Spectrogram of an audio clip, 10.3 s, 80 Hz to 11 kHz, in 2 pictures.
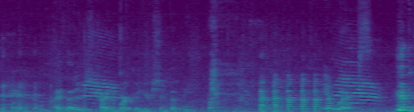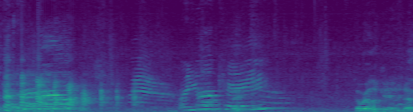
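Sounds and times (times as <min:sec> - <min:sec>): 
laughter: 0:00.0 - 0:01.2, 0:02.6 - 0:04.4, 0:05.0 - 0:07.0
speech: 0:00.0 - 0:06.0, 0:09.6 - 0:10.3
cat meowing plaintively: 0:01.0 - 0:01.6, 0:04.2 - 0:04.9, 0:06.8 - 0:07.5.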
